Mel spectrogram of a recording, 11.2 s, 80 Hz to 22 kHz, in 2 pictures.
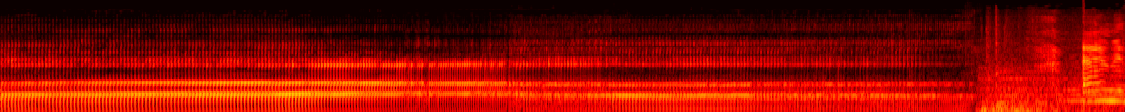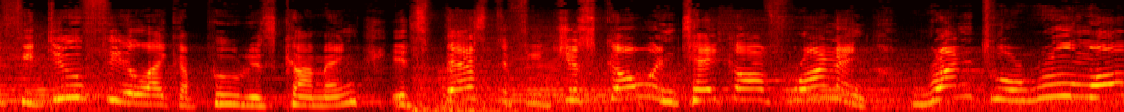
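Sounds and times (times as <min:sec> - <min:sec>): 
long loud burp: 0:00.0 - 0:04.9
speech: 0:05.8 - 0:11.2.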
